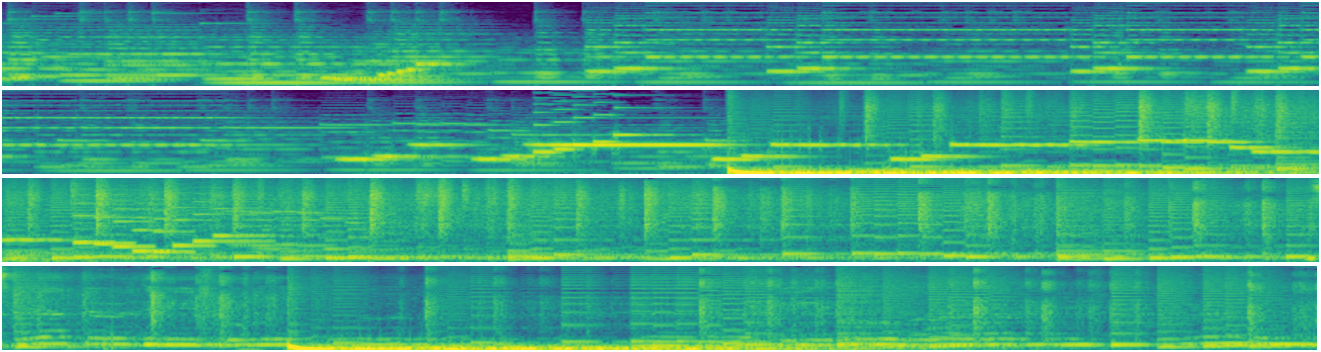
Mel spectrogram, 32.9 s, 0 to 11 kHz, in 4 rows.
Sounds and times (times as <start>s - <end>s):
Electronic music: 2.0s - 3.2s, 12.8s - 25.3s, 26.3s - 32.8s.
